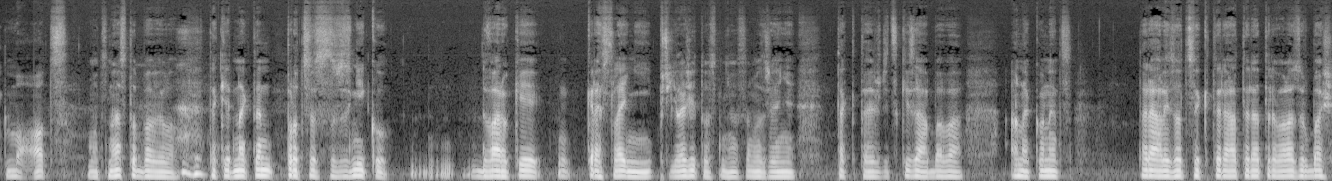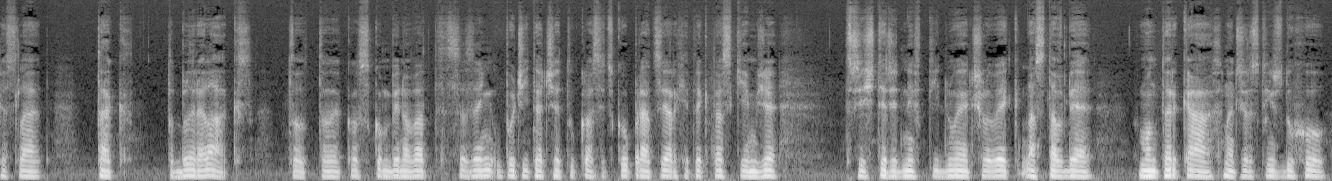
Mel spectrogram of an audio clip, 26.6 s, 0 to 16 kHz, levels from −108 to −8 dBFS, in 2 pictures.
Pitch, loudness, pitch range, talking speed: 110 Hz, -23 LUFS, 105-110 Hz, 140 wpm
